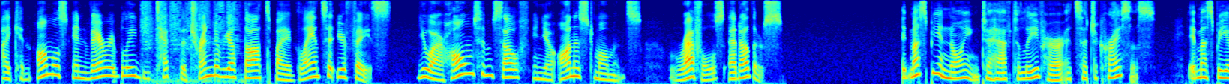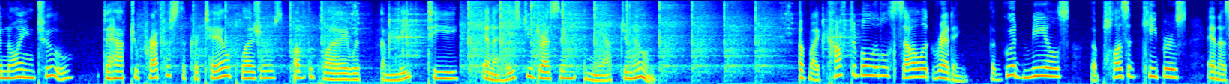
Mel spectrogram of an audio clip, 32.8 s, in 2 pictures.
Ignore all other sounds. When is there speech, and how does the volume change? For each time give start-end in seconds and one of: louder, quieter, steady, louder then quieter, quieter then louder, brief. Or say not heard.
0.0-10.4 steady
12.0-25.1 steady
27.1-32.7 steady.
